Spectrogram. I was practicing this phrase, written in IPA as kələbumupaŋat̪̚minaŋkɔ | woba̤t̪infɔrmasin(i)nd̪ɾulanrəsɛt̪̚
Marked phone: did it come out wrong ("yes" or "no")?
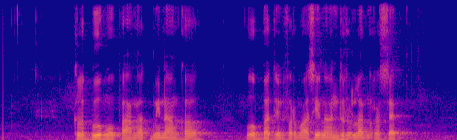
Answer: yes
